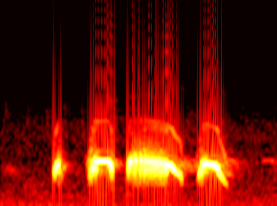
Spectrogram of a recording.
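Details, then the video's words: Spotted dove coo phrase played to draw in wild doves: a short note, then a longer one, then a drawn-out, slightly pulsing coo and a final falling note, all low and mellow. "chim cu gáy thúc gáy gọi bổi rất nhanh về cội/ tiếng chim cu gáy tập bổi và mồi hiệu quả"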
